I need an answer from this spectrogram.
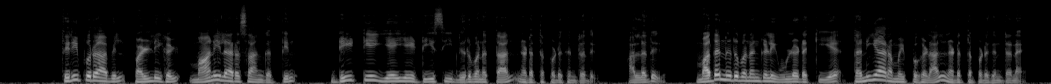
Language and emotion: Tamil, neutral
